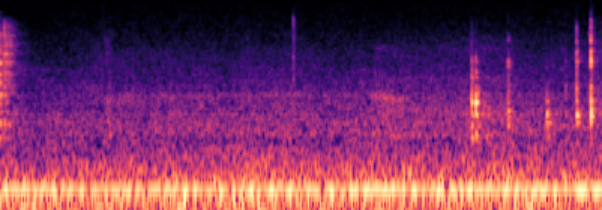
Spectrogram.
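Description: A low steady hum with a few light clicks, one at the start, one about three seconds in and a couple near the end.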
